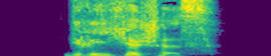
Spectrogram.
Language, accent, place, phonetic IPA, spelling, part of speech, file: German, Germany, Berlin, [ˈɡʁiːçɪʃəs], griechisches, adjective, De-griechisches.ogg
- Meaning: strong/mixed nominative/accusative neuter singular of griechisch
